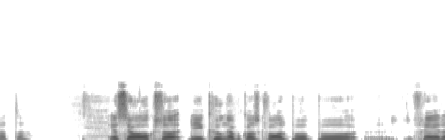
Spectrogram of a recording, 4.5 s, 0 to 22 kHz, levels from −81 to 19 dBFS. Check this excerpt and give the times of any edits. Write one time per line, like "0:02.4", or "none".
0:01.1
